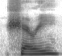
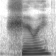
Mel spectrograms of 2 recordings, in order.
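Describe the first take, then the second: First: "Sherry" with an open E, rhyming with berry; alternative pronunciation. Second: "Sherry" said as "Sheery", with an EE sound; alternative pronunciation. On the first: Host offers a member's name for correction, "Sherry" with an E as in berry. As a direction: say "Sherry" like the drink. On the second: Host offers a member's name for correction, "Sherry" said as "Sheery". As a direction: say "Sherry" to rhyme with dreary. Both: Shown as a demonstration. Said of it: "let me know".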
